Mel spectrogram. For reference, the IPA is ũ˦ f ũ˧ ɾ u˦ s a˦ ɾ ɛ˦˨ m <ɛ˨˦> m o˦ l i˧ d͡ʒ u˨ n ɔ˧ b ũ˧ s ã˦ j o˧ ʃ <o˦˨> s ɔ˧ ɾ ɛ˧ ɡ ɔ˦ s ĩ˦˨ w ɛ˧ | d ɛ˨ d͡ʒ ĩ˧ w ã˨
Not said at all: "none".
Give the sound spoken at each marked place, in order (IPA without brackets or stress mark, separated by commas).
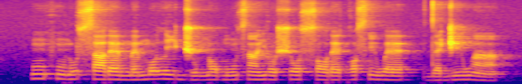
ɛ˨˦, o˦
